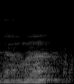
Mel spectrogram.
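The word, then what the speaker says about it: gamma: e kali Delta nah ini dibacanya GMA ya di bacanya Gama artinya itu koefisien muai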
